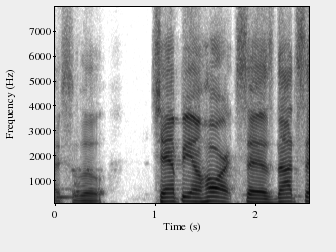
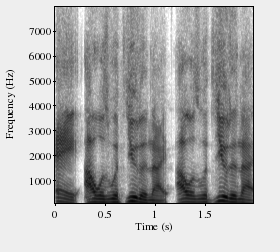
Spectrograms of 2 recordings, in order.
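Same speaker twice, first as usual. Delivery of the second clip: ordinary talk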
